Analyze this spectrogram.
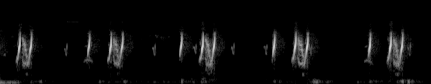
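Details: Common quail from Pakistan, a sound hunters play to attract quail: crisp high notes in groups of two or three, repeated roughly once a second, with faint low thumps in the background.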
